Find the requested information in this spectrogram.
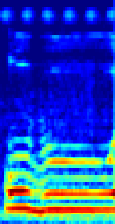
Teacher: ایک قاف نہیں کھینچا جائے گا، با ہی کھینچ کر پڑھا جائے گا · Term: حروف مدہ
